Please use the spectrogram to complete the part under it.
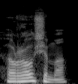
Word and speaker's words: Hiroshima: Hiroshima.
